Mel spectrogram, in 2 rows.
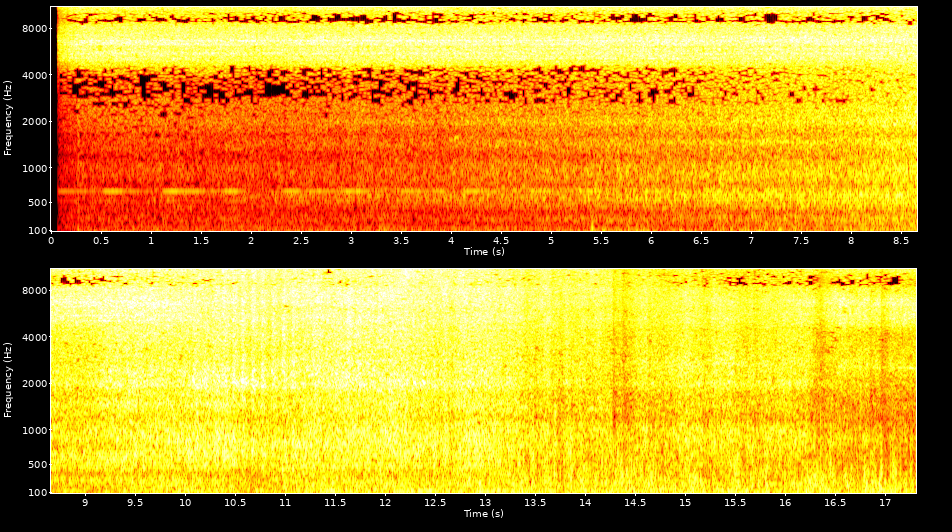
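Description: Seibu 001 series Laview limited express electric train approaching and passing through the station. Its running noise builds from about eight seconds in and stays loud to the end, with a faint pulsing tone in the first few seconds.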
